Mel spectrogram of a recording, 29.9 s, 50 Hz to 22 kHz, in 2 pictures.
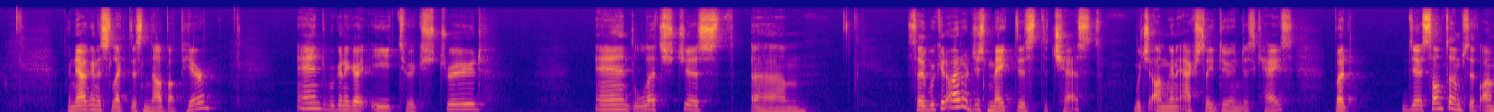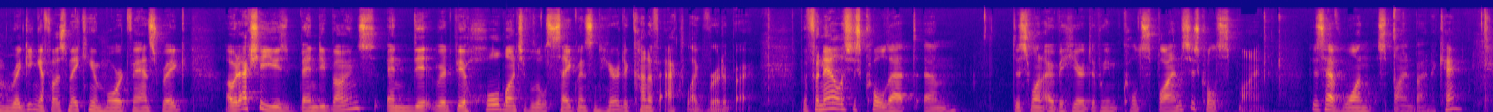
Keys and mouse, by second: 3.4 e, 15.1 click, 15.2-23.3 middle drag, 23.3-25.1 drag, 25.1-26.3 middle drag, 26.3-29.8 drag.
